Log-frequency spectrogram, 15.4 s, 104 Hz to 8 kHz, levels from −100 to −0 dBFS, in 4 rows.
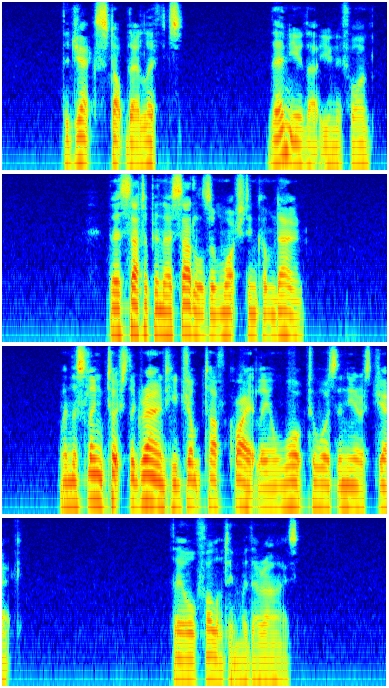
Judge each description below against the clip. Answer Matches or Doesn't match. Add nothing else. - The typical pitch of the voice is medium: Doesn't match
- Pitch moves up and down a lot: Doesn't match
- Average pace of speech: Matches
